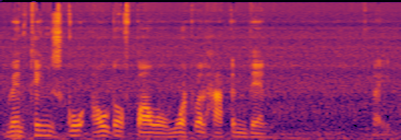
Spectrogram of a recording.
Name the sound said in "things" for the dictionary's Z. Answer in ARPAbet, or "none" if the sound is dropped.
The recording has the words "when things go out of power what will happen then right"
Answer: Z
